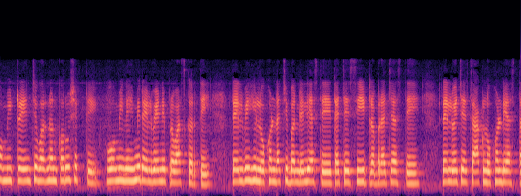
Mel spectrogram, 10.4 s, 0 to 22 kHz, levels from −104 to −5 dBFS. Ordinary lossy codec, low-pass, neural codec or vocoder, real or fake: MP3, 64 kbps; 7.2 kHz; none; real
